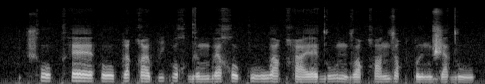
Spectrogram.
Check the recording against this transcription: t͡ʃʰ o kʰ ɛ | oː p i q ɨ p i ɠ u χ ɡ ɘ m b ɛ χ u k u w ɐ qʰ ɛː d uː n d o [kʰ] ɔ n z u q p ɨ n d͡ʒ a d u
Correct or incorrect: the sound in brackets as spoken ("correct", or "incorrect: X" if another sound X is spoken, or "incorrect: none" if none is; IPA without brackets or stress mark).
incorrect: qʰ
